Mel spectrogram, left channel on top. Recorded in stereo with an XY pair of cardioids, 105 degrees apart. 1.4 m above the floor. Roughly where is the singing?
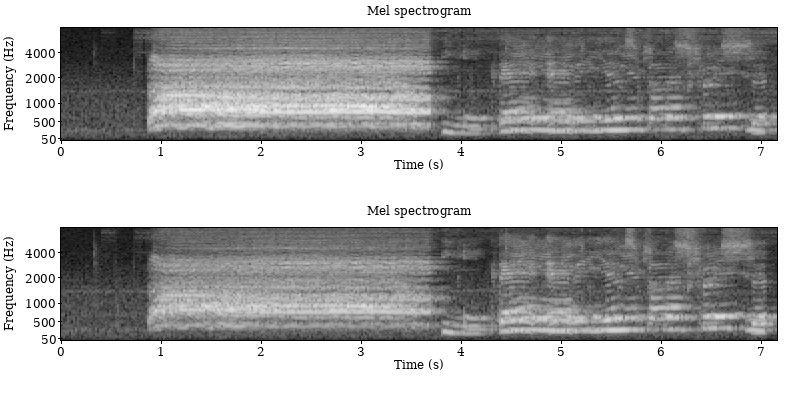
Ahead right.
